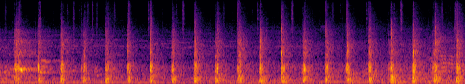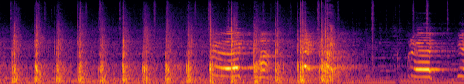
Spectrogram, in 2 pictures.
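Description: Boots of a marching drill squad striking paving in step, a sharp even stamp about two to three times a second. Near the end two long shouted drill words of command ring out, and the stamping stops as the squad halts.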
